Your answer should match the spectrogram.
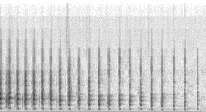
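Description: A woman's long run of rapid, high-pitched laughter, about six short laughs a second, fading toward the end, over a steady electrical hum.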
